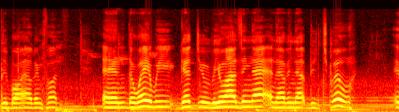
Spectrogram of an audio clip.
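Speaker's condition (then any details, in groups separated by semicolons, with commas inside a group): Cerebral palsy; voice noticeably affected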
